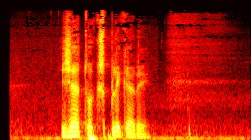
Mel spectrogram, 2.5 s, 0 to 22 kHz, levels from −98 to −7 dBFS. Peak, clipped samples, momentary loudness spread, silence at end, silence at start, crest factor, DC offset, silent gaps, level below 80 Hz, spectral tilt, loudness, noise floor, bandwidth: 0 dBFS; under 0.1%; 11 LU; 0.55 s; 0.45 s; 20 dB; under 0.1%; none; -28 dBFS; -4.5 dB/octave; -18 LUFS; -45 dBFS; 16 kHz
